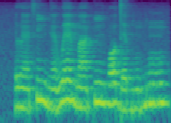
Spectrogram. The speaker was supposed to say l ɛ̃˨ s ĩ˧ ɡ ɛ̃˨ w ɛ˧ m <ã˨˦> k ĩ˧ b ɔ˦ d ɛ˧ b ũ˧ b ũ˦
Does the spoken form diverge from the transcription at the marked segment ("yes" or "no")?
yes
